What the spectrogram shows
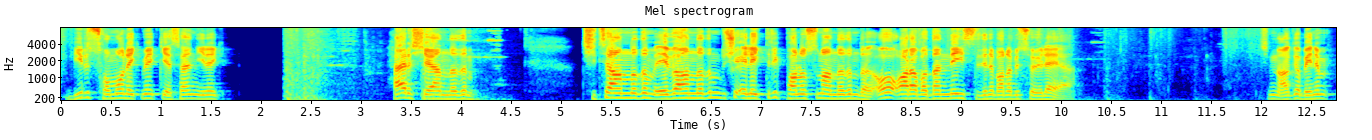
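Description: A man giving casual gameplay commentary, excitable and slangy, yelling at game characters and then dropping to mutters. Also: fairly high pitch, brisk, long pauses. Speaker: gaming streamer.

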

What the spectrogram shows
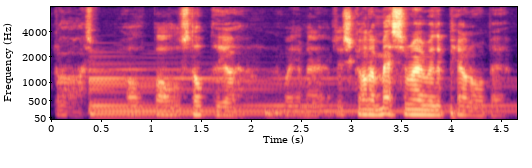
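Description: A man's voice: mid-range voice, fairly even intonation, a little fast, gravelly, over loud music. A man chatting casually to live viewers between songs, rambling and self-mocking as he greets people by name. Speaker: musician hosting a live tribute stream.

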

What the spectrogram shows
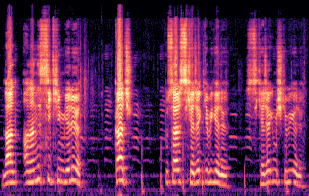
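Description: A man's voice: high voice, steady tone, fast talker, a bit bright, soft background music. A man giving live horror gameplay commentary as a YouTuber. He swears constantly, yelps when scared and argues with the game's monster. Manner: crude, swears a lot, talks to the game's monster.

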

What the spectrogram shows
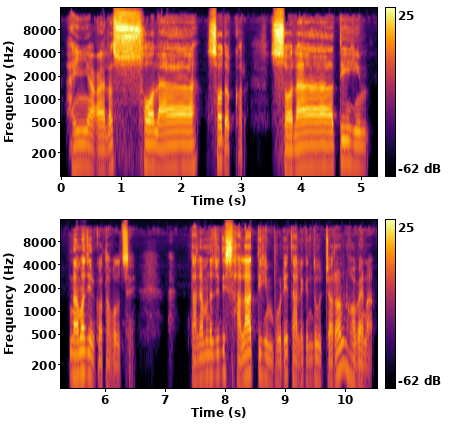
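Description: A man teaching Quran recitation, chanting verses in long drawn-out phrases and spelling out each letter before explaining the rules. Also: mid-range voice, a little mellow, no echo, clean studio sound. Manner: spells out letters slowly, then explains quickly. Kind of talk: word-by-word Quran recitation lesson.

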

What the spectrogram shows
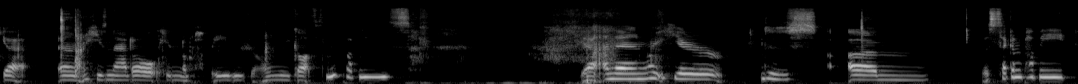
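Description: This clip is a young woman's casual indoor tour of her toy horse barn, shot on a handheld phone in a carpeted room at home. She's animated but hesitant, full of ums and corrections, with a fairly high voice, a slightly slow pace and long pauses. The background is noisy.

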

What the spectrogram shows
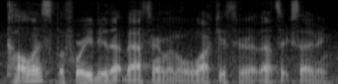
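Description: A man's voice: rumbling low, expressive, fast talker, warm tone, slight background noise. A young man chatting casually and self-deprecatingly with viewers while demonstrating epoxy on a live stream in a workshop. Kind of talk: casual live demo chat. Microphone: phone camera.

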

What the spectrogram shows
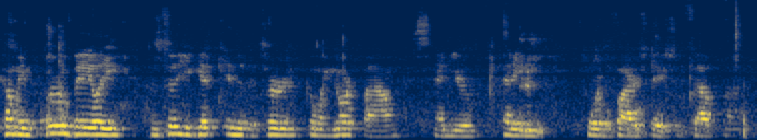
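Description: A man's voice: on the high side, little pitch movement, moderate pace. A man in the audience at a town hall, bluntly challenging the officials on a speed limit. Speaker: resident asking a question. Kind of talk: public comment at a town hall. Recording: roomy, distant pickup with noise.

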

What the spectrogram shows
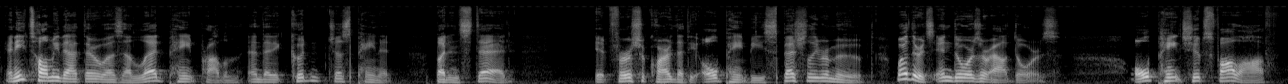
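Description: A man reading an English voice-over for a signed conversation, in a conversational scripted style. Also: medium pitch. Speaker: voice-over for a signing speaker.

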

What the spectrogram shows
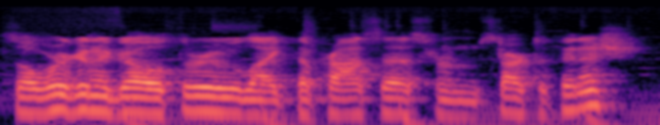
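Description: In a large indoor vehicle workshop, a middle-aged product demonstrator for a powersports tuning shop talks through things informally and matter-of-factly. His voice is medium-pitched, steady and darkish at a moderate pace, over soft background music on poor audio.

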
